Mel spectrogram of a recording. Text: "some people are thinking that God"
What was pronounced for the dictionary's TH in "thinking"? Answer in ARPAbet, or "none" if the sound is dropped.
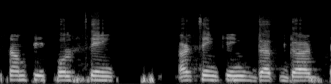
T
